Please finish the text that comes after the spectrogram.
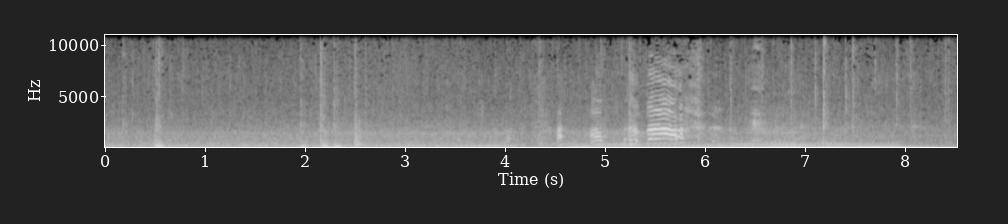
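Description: Steady drizzling rain patters throughout late at night, around 10:40, as a bus rumbles in from around the midpoint, its low engine drone rising and holding, with a brief squeal like brakes as it pulls up at the stop.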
